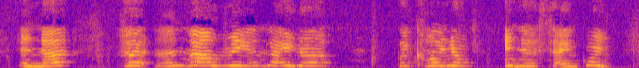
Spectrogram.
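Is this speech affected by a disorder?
Yes: cerebral palsy; not quadriplegic.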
